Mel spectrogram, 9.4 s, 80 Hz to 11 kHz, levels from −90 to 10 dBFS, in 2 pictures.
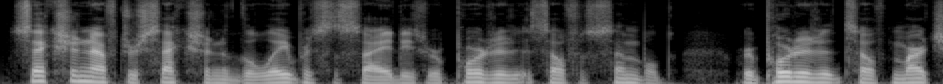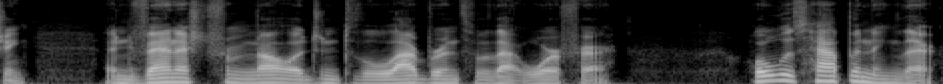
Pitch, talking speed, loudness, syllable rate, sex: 110 Hz, 170 wpm, -22 LUFS, 6.7 syllables/s, male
